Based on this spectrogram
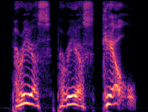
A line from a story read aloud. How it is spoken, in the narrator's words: The Irene howled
